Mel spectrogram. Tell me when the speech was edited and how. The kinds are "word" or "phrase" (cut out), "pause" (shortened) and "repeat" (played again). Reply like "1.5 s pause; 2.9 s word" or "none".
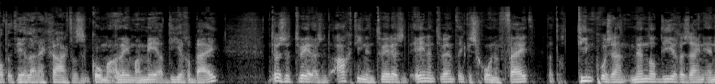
5.4 s pause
